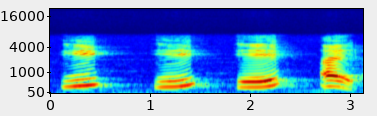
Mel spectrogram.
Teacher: जो जीव का अगला भाग जिनके उच्चारण में यूज होता है उन्हें अग्रस्वर कहते हैं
